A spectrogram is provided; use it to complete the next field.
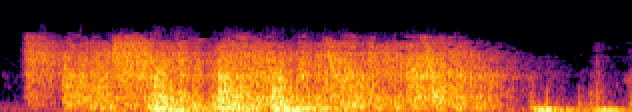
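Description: A loud burst of automatic gunfire, a single burst fired on command at a man's chest, rattles on for about two and a half seconds as rapid overlapping shots, then stops, leaving a few dull thuds.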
